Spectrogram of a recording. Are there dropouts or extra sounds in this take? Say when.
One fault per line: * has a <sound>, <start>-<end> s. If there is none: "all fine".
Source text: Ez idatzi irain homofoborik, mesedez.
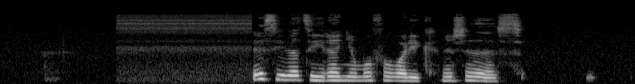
all fine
